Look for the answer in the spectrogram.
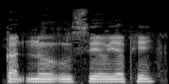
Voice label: Khasi

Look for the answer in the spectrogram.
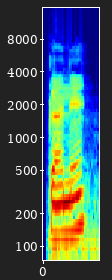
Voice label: "Kane", Khasi; This

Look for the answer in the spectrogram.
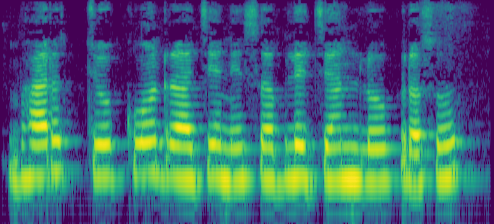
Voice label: Bharatchu kaun rajyane sable janlo, Halbi; Which Indian state has the largest population?

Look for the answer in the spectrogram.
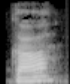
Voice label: "Ka", Baghelkhandi; What

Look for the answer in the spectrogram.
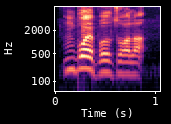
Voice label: Umboi apple chuvala., Lotha

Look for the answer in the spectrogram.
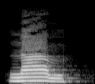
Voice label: "Naam", Magahi

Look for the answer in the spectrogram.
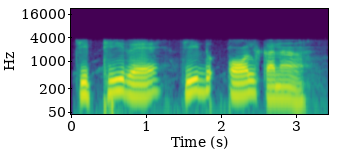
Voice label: Santali; What is written in the letter?

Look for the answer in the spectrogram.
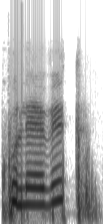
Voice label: Kashmiri; Opened; Khulavith

